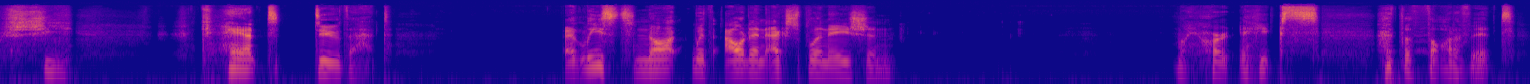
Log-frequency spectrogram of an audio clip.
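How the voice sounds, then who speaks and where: A man's voice: fairly high pitch, very slow, gravelly, long pauses, a bit bright, no echo, studio quality, exaggerated voice. A man playing a lovesick, stubborn young prince in an audio drama, earnest, formal and melodramatic. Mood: anguished, wounded.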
